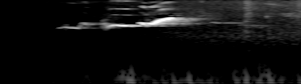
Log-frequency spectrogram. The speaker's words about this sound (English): and there's a bird singing its heart out. I think it's a blackbird.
